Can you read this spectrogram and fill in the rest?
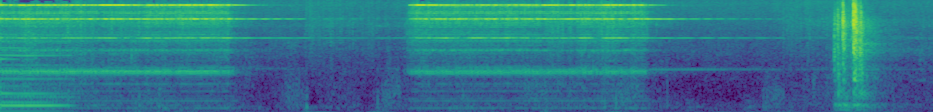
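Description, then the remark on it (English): An apartment doorbell on the second floor of a canopied apartment house rings twice in long, steady, buzzing bursts, each lasting nearly two seconds with a pause between, followed by a short sharp clatter near the end. “And on the second floor, ring a bell.”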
